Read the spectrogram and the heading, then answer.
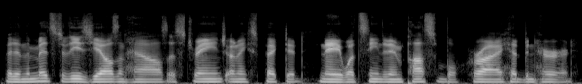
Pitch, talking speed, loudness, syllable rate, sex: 120 Hz, 195 wpm, -21 LUFS, 5.4 syllables/s, male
